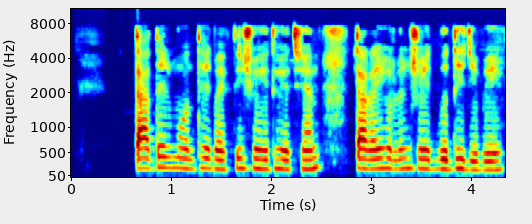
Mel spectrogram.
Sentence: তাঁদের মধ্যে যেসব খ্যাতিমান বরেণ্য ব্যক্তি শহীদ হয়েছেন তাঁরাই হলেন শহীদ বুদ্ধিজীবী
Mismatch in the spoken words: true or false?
true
